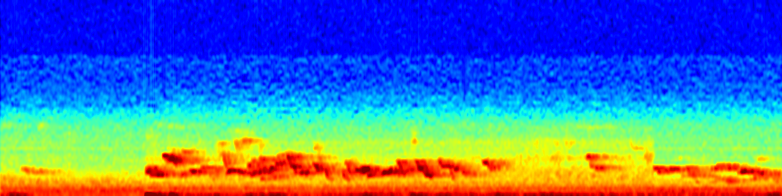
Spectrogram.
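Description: Faint birdsong: rapid runs of short, high chirps starting about a second and a half in, pausing briefly, then starting again near the end. A low thump comes as the first run begins, with a smaller one a few seconds later.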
